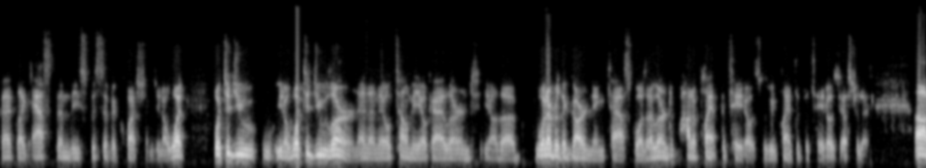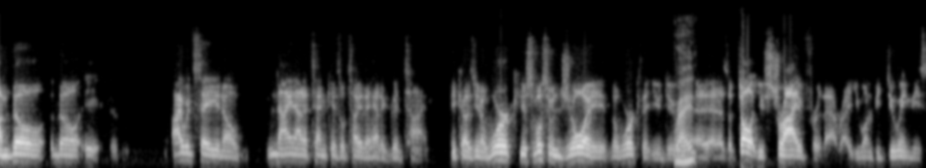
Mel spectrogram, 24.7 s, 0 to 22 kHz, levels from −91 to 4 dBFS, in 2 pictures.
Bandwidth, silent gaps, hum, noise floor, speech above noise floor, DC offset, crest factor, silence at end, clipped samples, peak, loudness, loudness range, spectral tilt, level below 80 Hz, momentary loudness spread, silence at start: 11.5 kHz; none; none; -78 dBFS; 57 dB; under 0.1%; 20 dB; 0 s; under 0.1%; 0 dBFS; -20 LUFS; 7 LU; -6 dB/octave; -64 dBFS; 18 LU; 0 s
